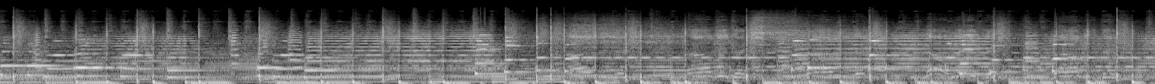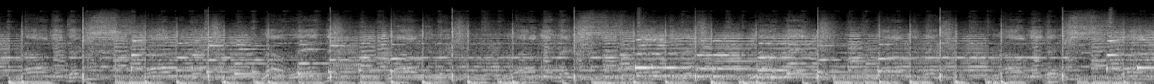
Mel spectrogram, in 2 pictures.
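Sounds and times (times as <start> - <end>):
steel drum playing R and B: 0.0 - 7.0, 7.7 - 11.9, 12.7 - 23.0.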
